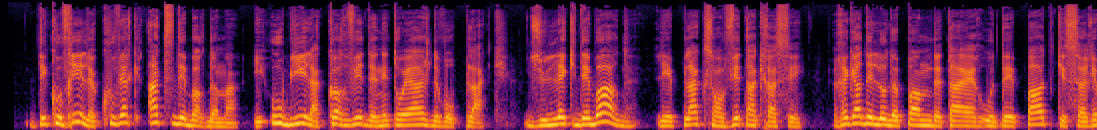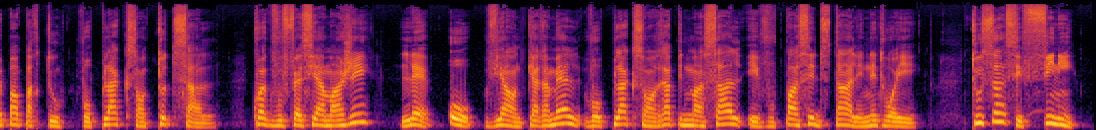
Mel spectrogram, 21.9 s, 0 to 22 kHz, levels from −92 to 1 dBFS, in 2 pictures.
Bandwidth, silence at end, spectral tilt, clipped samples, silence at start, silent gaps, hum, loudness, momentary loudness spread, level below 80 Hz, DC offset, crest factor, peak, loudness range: 20 kHz; 0.2 s; -5 dB/octave; under 0.1%; 0.3 s; none; none; -16 LUFS; 8 LU; -54 dBFS; 0.1%; 14 dB; -2 dBFS; 2 LU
